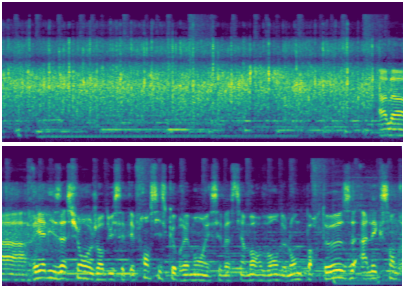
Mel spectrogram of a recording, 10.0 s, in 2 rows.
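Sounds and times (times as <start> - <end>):
audience applause: 0.0 - 5.9
speech: 4.7 - 10.0.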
